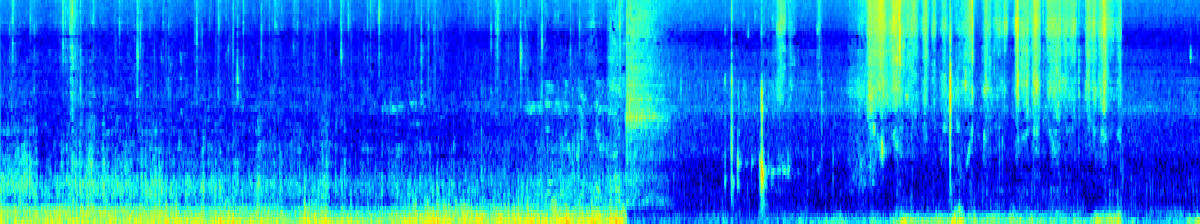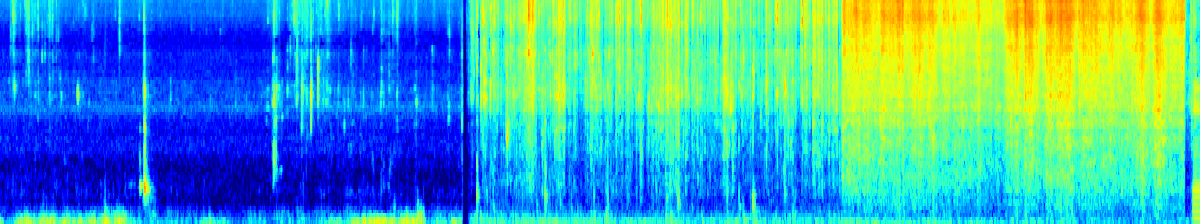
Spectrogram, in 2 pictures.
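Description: A low wind rumble on the microphone, which stops abruptly about eight seconds in. After a stretch of scattered small handling sounds, water is poured from a plastic bottle in a steady splashing stream through the last third, washing hands and raw meat.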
